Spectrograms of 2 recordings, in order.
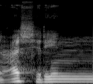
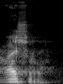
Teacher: را باریک پڑھیں گے، عشرن، وقفاً عشر، وقفاً میں را موٹا پڑھیں گے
